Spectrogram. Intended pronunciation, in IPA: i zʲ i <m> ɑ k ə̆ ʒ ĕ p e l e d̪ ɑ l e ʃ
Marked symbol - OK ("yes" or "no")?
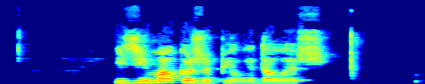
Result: yes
